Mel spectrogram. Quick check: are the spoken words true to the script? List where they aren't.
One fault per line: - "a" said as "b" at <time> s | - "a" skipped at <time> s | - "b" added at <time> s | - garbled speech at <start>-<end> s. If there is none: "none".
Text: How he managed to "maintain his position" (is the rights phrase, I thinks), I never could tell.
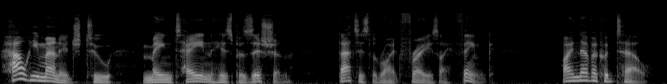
- "that" added at 3.4 s
- "rights" said as "right" at 3.8 s
- "thinks" said as "think" at 4.5 s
